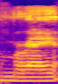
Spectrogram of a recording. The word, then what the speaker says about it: Marais: So, Marray, I hope I'm pronouncing your name right.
